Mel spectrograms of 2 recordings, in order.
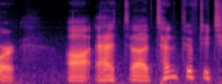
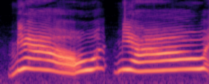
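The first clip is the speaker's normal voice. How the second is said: very high mewing meows; cat meow; 4 dB louder than usual. Retold or imitated. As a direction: mew like a kitten. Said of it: "she was like".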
